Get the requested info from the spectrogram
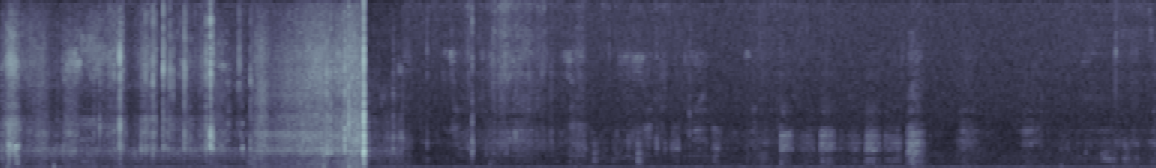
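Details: Labrador Retriever puppies playing with a mesh bag, heard indoors: after a burst of loud scuffling, quick breathy panting runs on in soft repeated puffs, over a steady low electrical hum and light rustling.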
